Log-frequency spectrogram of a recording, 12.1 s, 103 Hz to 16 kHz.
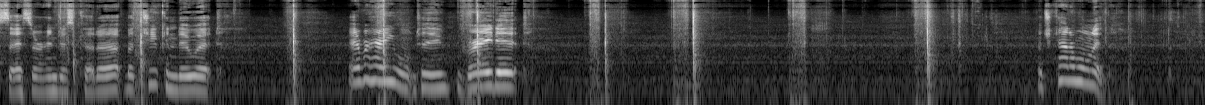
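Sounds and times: knife slicing cabbage on board: 5.8 - 7.2, 9.0 - 9.8.

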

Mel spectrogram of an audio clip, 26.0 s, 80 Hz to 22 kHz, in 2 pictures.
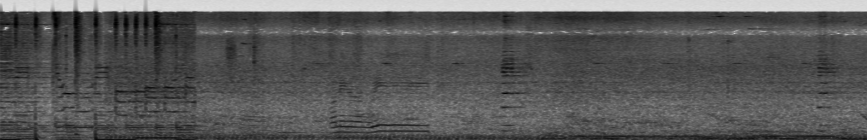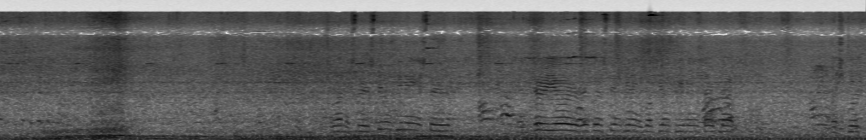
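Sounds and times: background music: 0.0 - 3.0
traffic and engine noise: 1.2 - 26.0.

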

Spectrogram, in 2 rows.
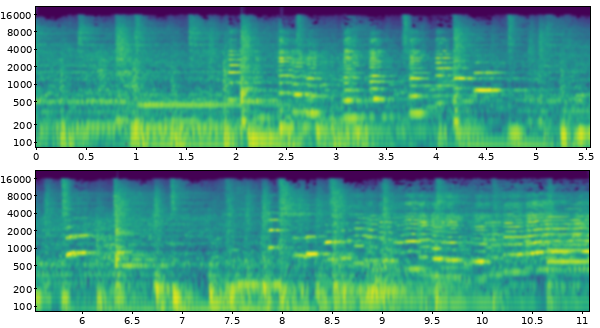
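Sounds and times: bass line: 0.0 - 11.0
drum kit: 0.0 - 11.0
tenor saxophone melody: 1.0 - 5.0, 7.8 - 11.0.

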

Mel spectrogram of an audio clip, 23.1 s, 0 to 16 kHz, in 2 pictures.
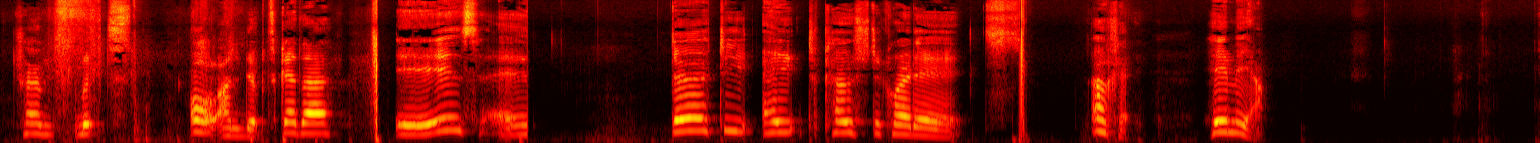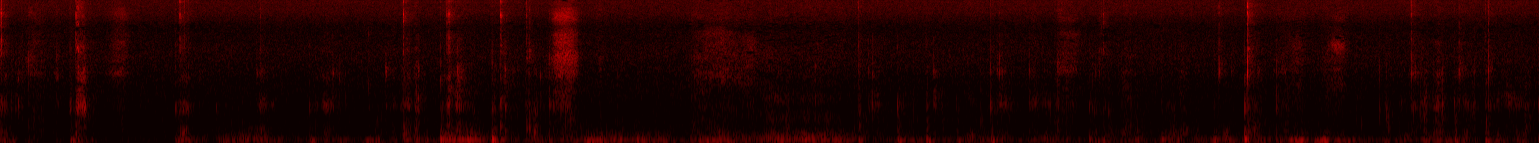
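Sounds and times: pen scratching on paper: 10.8 - 16.1, 16.8 - 23.0.

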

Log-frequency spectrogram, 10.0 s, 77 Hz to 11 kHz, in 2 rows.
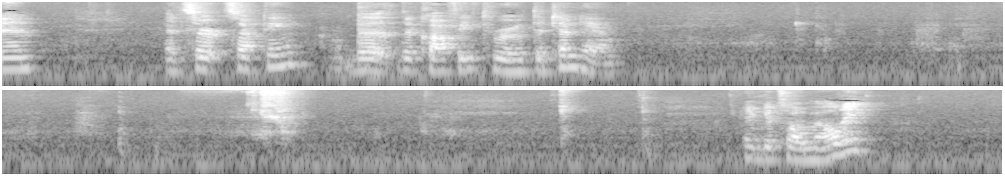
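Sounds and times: hissy slurp: 6.1 - 6.6.

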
